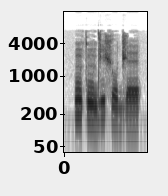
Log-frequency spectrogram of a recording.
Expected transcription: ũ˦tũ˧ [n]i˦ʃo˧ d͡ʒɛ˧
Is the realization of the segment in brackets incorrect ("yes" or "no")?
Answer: yes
